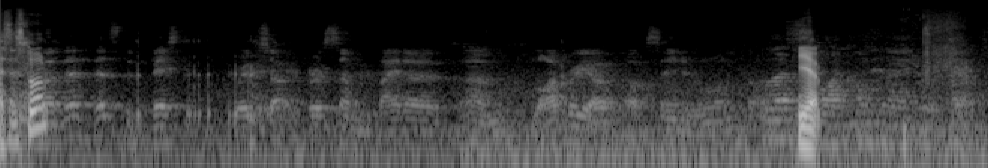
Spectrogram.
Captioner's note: voiceover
